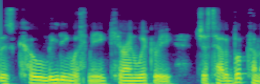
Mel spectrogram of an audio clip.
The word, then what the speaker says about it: Wickre: Her last name is spelled Wickre, Karen Wickery.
